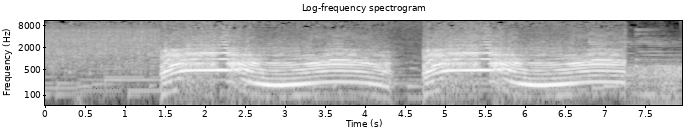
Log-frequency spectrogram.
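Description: Cow mooing: two long, loud moos of about three seconds each, one right after the other. The pitch falls, sinks low and then rises again.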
